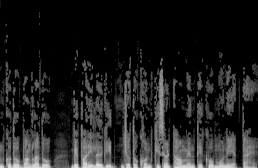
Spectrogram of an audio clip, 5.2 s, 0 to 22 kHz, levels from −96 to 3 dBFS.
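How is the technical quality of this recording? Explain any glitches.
The recording carries plainly audible coding damage throughout, plus six brief pre-echo smears.

MP3 compression: the whole clip sounds watery and swirly, with metallic chirps on sibilants. This is likely lossy MP3 coding at a low bitrate, around 48 kbps, where the encoder starves weak frequency lines so they flicker on and off between frames.

Pre-echo: short hiss precedes attacks at 1.47 s (after "ᱵᱟᱝᱞᱟ ᱫᱚ"), 1.62, 2.07, 2.65 (just before "ᱠᱤᱥᱟᱹᱲ ᱴᱷᱟᱣ"), 3.46 and 3.94 s (after "ᱠᱤᱥᱟᱹᱲ ᱴᱷᱟᱣ"). Each lasts 12 to 20 ms. The codec spreads quantisation noise across its block, so noise meant for the loud onset leaks into the silence ahead of it.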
